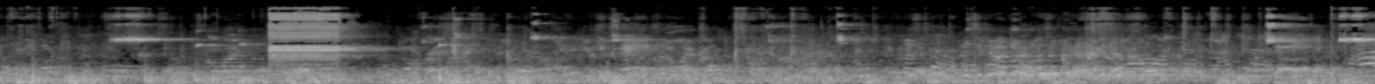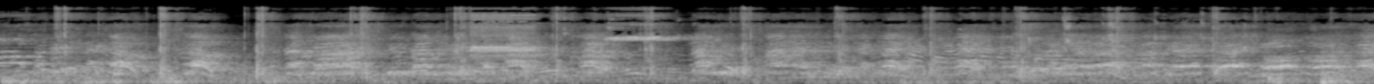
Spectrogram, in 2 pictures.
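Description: Gymnasium sound during a stoppage in a basketball game: a basketball bouncing on the hardwood court, voices echoing in the hall, and a gym buzzer sounding briefly a few seconds in.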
